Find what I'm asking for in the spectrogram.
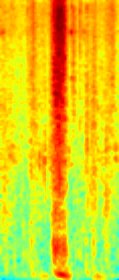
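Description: A goat sneezes: a single short, forceful snort bursts out, a breathy puff of air lasting about a tenth of a second amid faint background rustling; no one speaks.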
